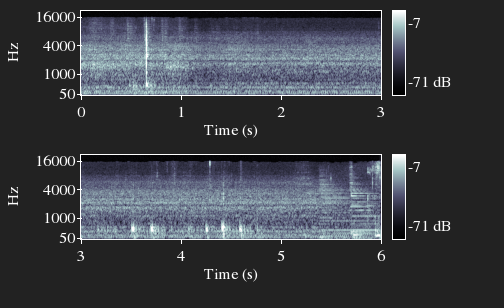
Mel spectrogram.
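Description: A steady low hum, with a single sharp click about two-thirds of a second in and a few soft taps and squishes in the second half as mustard is spooned into a bowl of oil and honey.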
